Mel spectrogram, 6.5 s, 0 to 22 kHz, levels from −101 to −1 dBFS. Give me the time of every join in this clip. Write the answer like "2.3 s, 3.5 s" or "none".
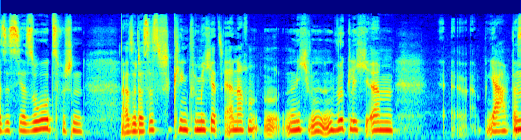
1.5 s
